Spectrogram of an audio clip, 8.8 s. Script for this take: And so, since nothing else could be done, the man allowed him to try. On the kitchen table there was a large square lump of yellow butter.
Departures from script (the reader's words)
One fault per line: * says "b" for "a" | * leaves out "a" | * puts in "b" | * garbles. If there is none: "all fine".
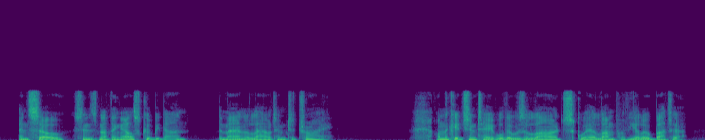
all fine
